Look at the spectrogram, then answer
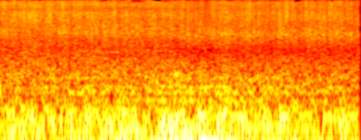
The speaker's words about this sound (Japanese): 今タンポポに向かっている車中で、えー、いつものごとくラジオを撮っているわけなんですけどもちょっと雨の音がこのマイクを通じて入ってしまわないかと、えー、心配になるぐらいの大雨が今降っておりまして大丈夫かなちゃんと聞こえてるかなといった感じになってるんですけれども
